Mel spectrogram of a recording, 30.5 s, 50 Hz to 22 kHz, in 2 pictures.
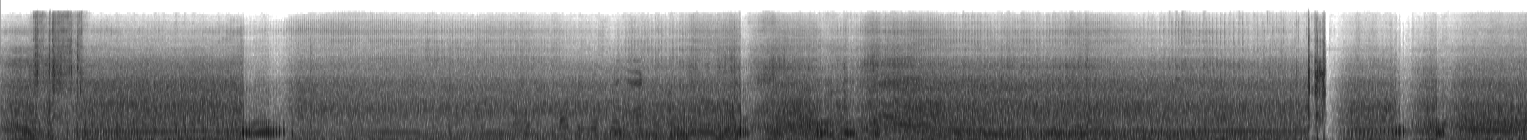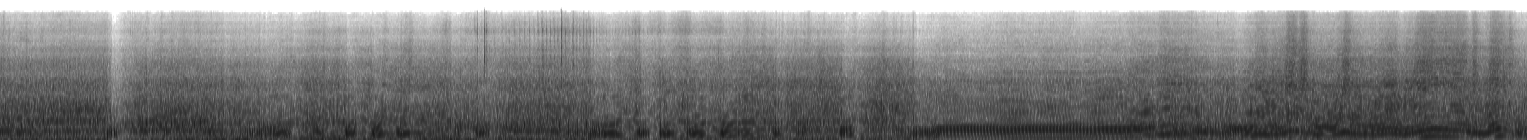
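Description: Dirt bike engine revving up and down as it is ridden, its pitch rising and falling with the throttle. The sound cuts out sharply for a moment about 13 seconds in, and the revs hold steadier for a few seconds near the end.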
